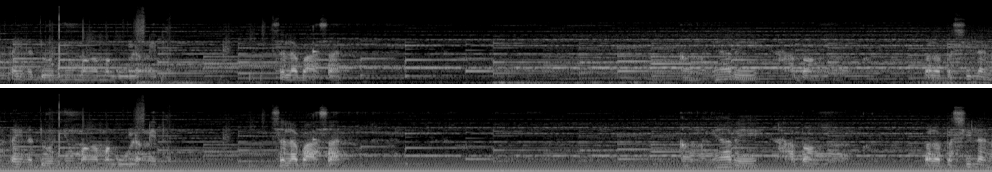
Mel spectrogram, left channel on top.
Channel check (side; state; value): right; noise; hum, 1 dB below the sound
